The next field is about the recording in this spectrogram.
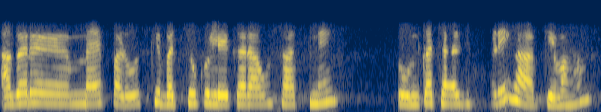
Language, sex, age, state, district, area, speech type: Hindi, female, 60+, Uttar Pradesh, Hardoi, rural, conversation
